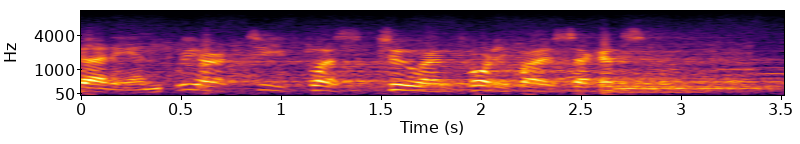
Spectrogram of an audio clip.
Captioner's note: man on PA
